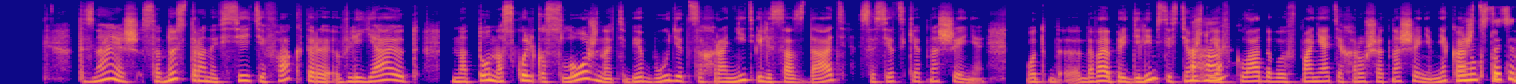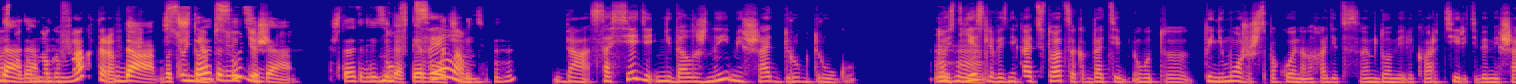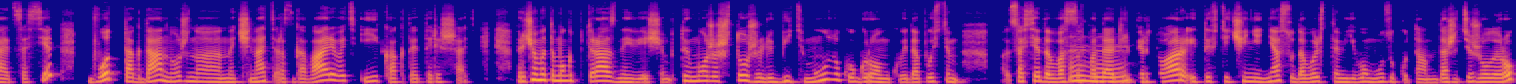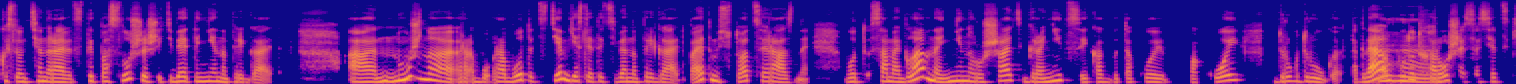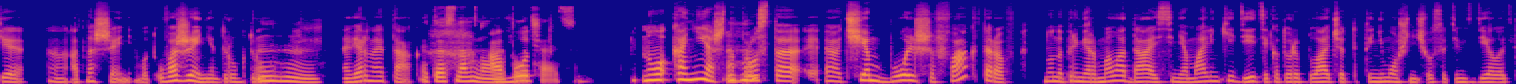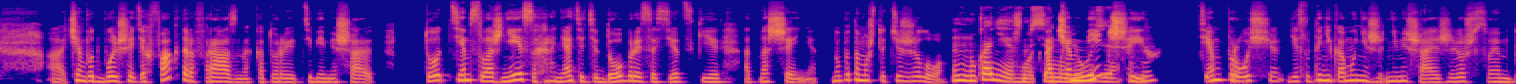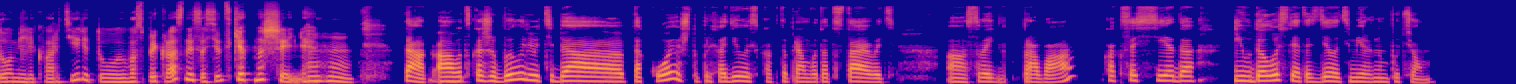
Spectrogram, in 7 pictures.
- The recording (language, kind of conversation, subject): Russian, podcast, Что, по‑твоему, значит быть хорошим соседом?
- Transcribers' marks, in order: other background noise; tapping; throat clearing; laughing while speaking: "отношения"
